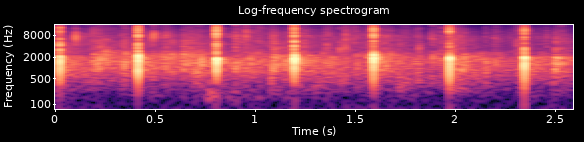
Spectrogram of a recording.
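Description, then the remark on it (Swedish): Audience applause given to the Lord: a steady wash of many hands clapping, punctuated by sharp, regular claps about every half second, giving it a rhythmic, almost in-unison beat. No voices are heard. “Ja, vi ger Herren en applåd för det, det är bra.”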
